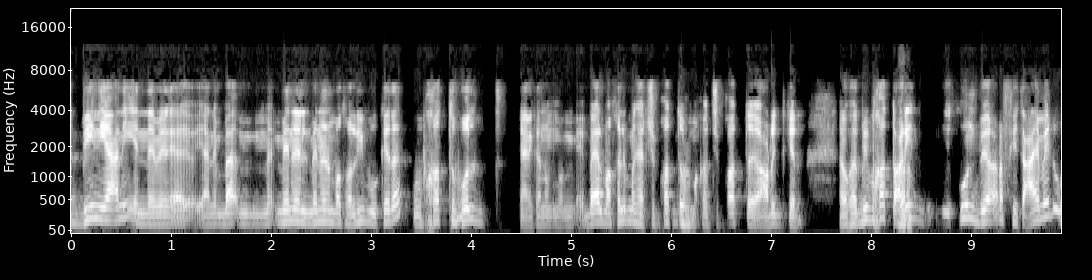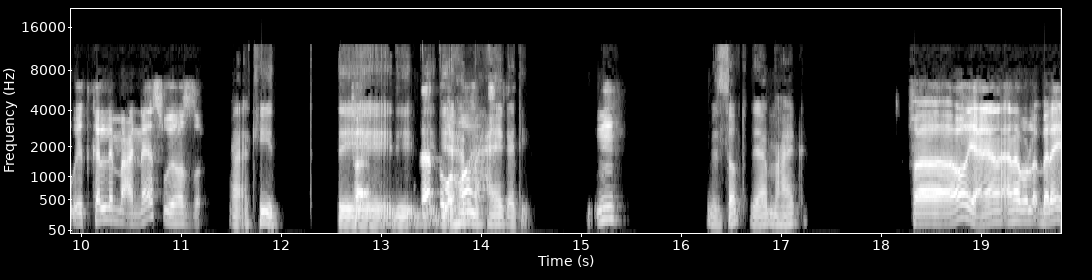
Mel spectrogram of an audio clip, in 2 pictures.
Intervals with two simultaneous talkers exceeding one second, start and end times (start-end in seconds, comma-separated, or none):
12.7-14.4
